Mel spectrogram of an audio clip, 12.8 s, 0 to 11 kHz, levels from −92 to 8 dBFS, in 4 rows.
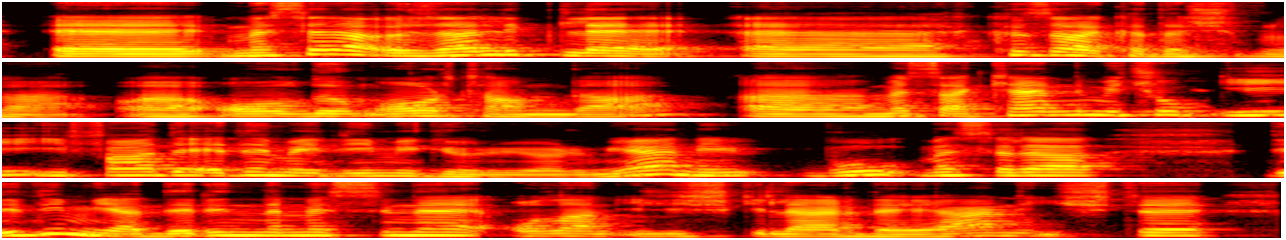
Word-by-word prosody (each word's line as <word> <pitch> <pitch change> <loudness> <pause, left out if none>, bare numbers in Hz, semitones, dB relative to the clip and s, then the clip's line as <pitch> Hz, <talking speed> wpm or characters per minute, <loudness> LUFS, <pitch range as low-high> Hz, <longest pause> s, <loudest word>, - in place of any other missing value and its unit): eee. 135 -1 +6
Mesela 215 +9 +3
özellikle, 170 -3 +2
eee, 125 -2 0
kız 205 -1 -3
arkadaşımla, 125 -8 -2
aaa, 125 -1 -2
olduğum 140 +1 -1
ortam 140 -6 -1
da, 220 - -5
aaa, 130 -2 -1
mesela 140 +1 -1
kendimi 200 +4 +2
çok 210 0 -5
iyi 205 +3 -1
ifade 190 0 0
edemediğimi 160 -4 -1
görüyorum. 110 -1 -5
Yani, 180 - +1
bu 195 +9 -2
mesela 180 0 +1 0.4
dedim 220 +8 +2
ya, 135 -4 +1
derinlemesine 180 +2 +2
olan 145 0 -3
ilişkilerde 130 -1 -1
yani, 140 +8 -1
işte, 175 -1 -2
155 Hz, 130 wpm, -20 LUFS, 130-185 Hz, 0.4 s, eee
